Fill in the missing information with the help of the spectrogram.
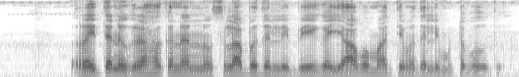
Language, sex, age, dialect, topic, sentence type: Kannada, male, 56-60, Coastal/Dakshin, agriculture, question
